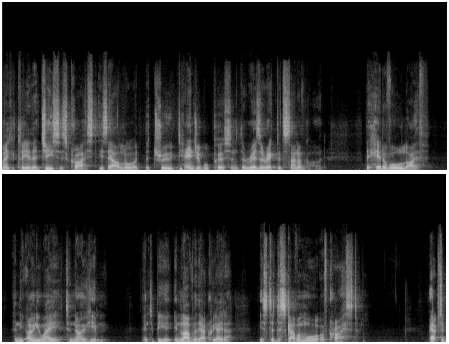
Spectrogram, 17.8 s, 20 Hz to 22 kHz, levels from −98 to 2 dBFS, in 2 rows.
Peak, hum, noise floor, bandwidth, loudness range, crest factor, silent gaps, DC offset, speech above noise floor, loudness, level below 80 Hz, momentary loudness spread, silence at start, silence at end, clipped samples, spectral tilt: -10 dBFS; none; -77 dBFS; 15.5 kHz; 4 LU; 24 dB; none; under 0.1%; 45 dB; -32 LUFS; -58 dBFS; 11 LU; 0 s; 0 s; under 0.1%; -3.5 dB/octave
